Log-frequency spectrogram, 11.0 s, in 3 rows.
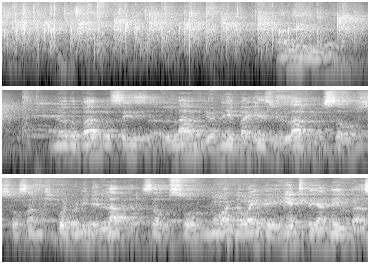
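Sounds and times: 
audience clapping hands: 0:00.0 - 0:04.0
speech: 0:02.8 - 0:03.6, 0:04.2 - 0:10.9.

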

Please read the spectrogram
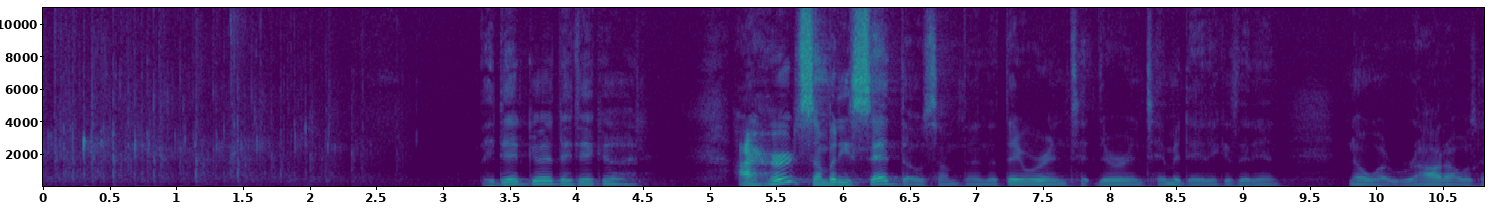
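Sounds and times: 
soft golf clap from a small group: 0:00.0 - 0:02.9
speech: 0:03.3 - 0:04.6, 0:05.2 - 0:10.8.

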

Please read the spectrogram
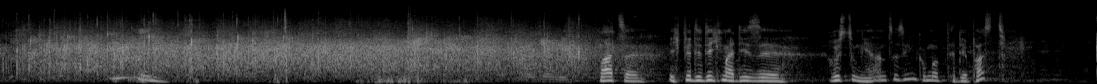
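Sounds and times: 
applause: 0:00.0 - 0:06.6
speech: 0:01.1 - 0:01.8, 0:06.0 - 0:10.3.

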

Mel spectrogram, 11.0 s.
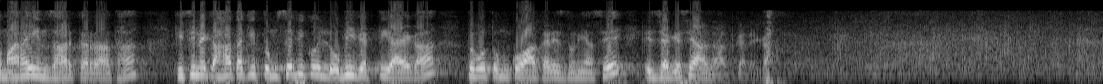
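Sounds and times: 
speech: 0:00.0 - 0:07.8
audience clapping: 0:06.4 - 0:11.0.

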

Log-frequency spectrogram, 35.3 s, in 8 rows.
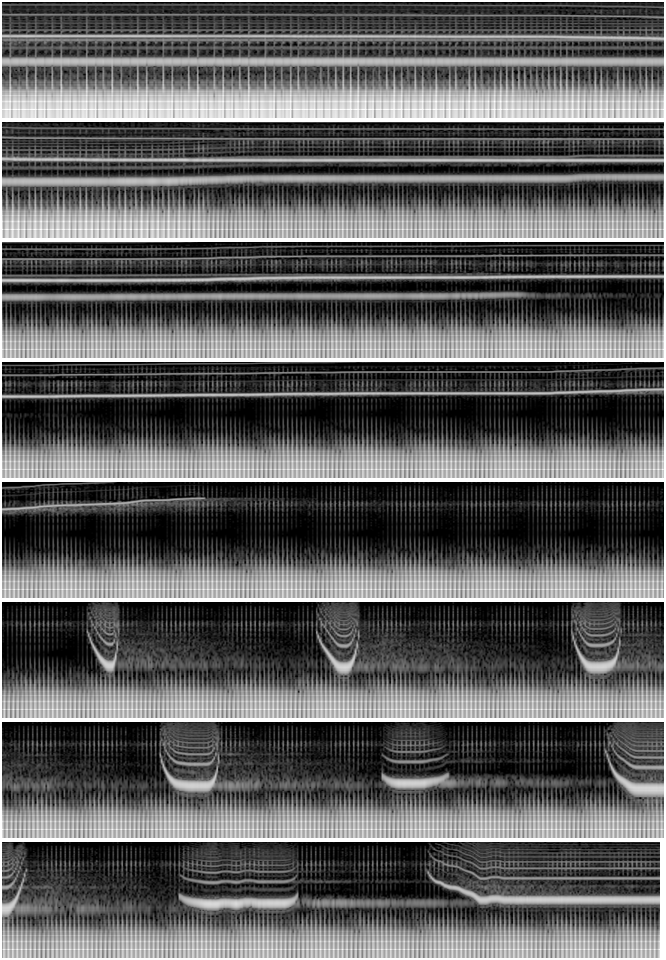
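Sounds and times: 
steady hum: 0:00.0 - 0:17.0, 0:19.2 - 0:35.2
no-input mixer feedback tones on a vintage MACKIE 1604: 0:00.0 - 0:19.1, 0:27.6 - 0:35.2.

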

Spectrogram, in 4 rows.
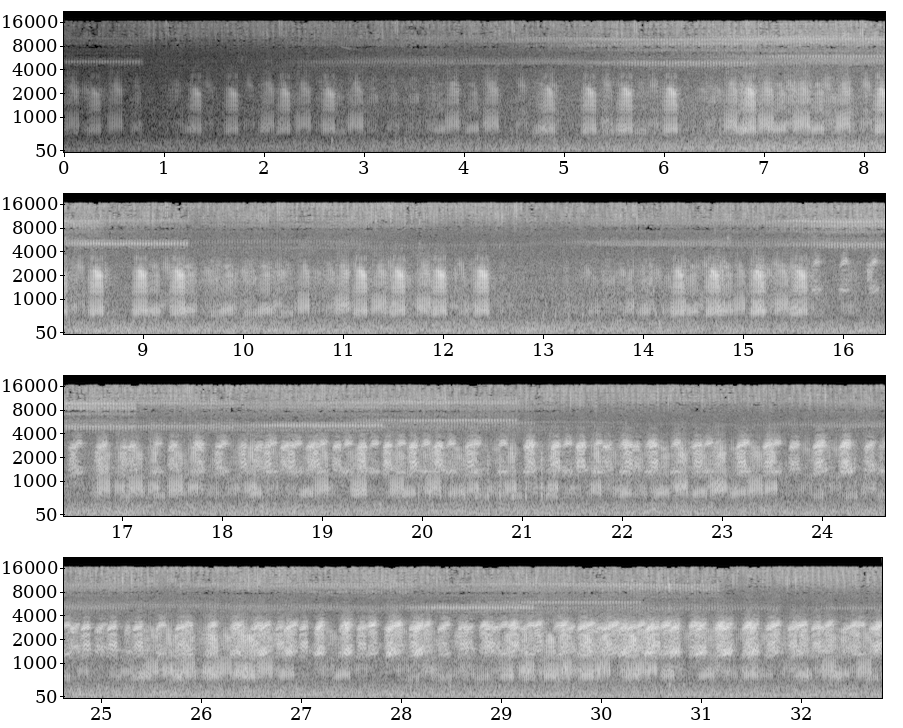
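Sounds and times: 
background hiss: 0:00.0 - 0:32.8
frogs croaking: 0:00.0 - 0:32.8.

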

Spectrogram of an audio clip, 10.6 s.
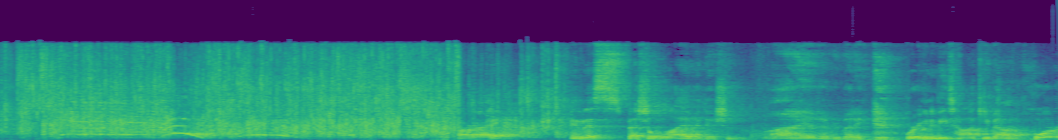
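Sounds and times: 
crowd applauding: 0:00.0 - 0:05.8
faint whoops and cheers: 0:00.4 - 0:03.8
speech: 0:04.6 - 0:10.5.

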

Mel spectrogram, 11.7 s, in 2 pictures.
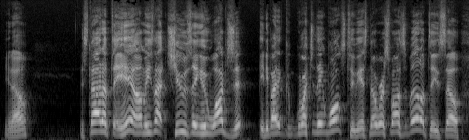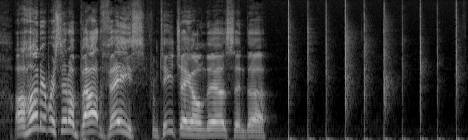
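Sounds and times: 
speech: 0:00.1 - 0:00.4, 0:01.0 - 0:09.3
golf clap from one pair of hands: 0:09.4 - 0:11.7.

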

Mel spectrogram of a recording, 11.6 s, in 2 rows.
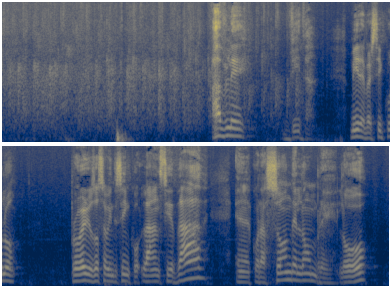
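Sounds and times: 
audience applause: 0:00.0 - 0:04.5
speech: 0:03.2 - 0:06.1, 0:06.9 - 0:11.4.

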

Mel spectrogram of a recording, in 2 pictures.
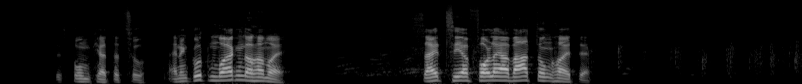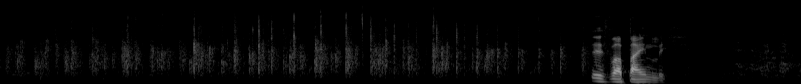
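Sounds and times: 
speech: 0:00.6 - 0:02.9, 0:04.1 - 0:06.0, 0:14.0 - 0:14.8
audience clapping: 0:05.8 - 0:14.1.

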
